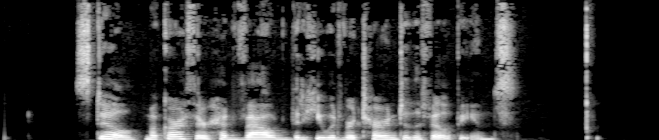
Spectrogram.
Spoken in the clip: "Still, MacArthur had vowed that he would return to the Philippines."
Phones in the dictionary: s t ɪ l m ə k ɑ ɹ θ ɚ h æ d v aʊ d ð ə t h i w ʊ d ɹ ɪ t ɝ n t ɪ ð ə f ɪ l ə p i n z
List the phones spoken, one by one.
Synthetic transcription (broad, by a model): s t ɪ l m ə k ɑ ɹ θ ɚ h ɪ d v aʊ d ð ə t h i w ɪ d ɹ ɪ t ɝ n t ɪ ð ə f ɪ l ə p i n z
